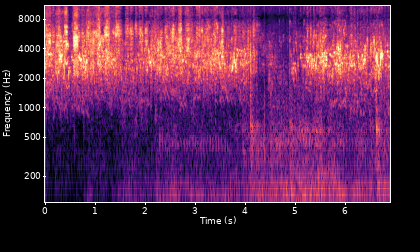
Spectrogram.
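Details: Budgerigar colony chatter in an aviary: bright overlapping chirps and warbles that thin out briefly around the middle, then build again into a busy twitter with sharp squeaks near the end.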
